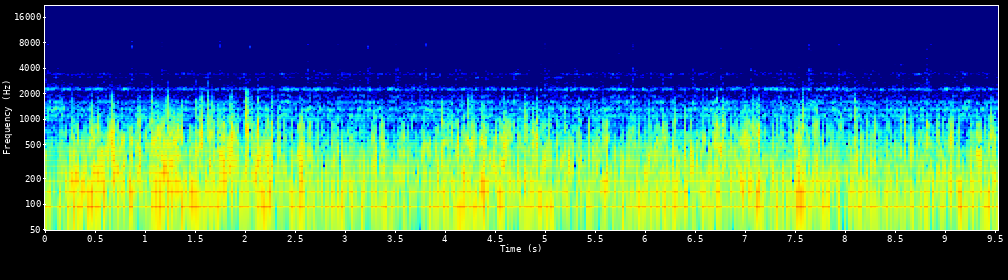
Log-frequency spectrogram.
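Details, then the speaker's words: Diesel heater on the 3.4 setting, powered by a Jackery Explorer 290 power station, at startup: quick light fuel pump ticks over the heater's steady roar and fan rush; normal. "Like I said, I can still hear the fuel pump tick. Okay, it just quit now. Yeah, I can't hear the fuel pump ticking up any longer."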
